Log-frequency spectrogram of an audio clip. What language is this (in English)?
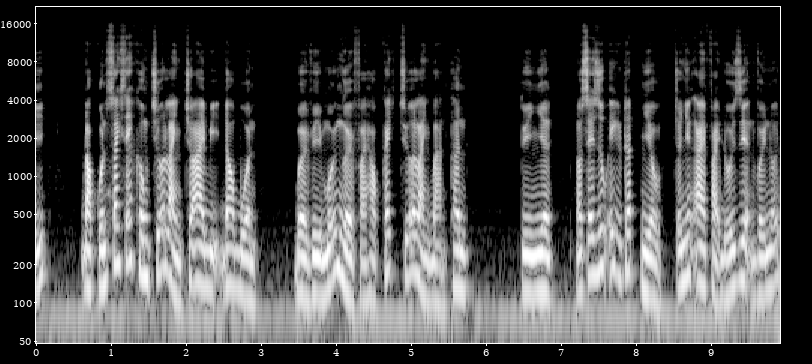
Vietnamese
